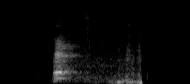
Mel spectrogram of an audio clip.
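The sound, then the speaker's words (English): A single short, high-pitched puppy bark trailing into a brief yelping whine, in a home studio, against an otherwise silent background. “I'm going to throw it to you as you try to manage a puppy in your home studio.”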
